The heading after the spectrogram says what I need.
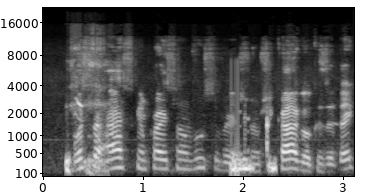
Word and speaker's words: Vucevic: In Ayton and Wendell and how you pronounce his name? Vucevic.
